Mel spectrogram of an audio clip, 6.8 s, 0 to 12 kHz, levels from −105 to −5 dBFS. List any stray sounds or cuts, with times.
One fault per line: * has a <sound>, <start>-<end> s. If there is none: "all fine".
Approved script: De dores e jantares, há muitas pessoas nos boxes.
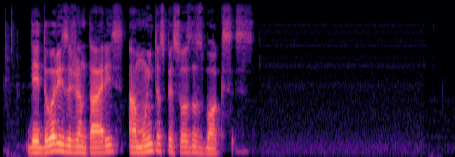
all fine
